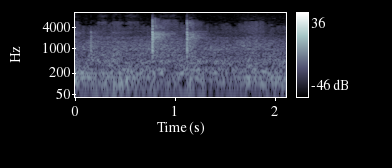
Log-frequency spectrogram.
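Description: Chalk on a blackboard as words are written: three sharp taps and clicks of the chalk striking the board, with faint scratching between them.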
